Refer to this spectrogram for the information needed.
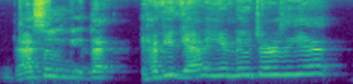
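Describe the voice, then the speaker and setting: A man's voice: very high-pitched, quick pace. An American man co-hosting a sports podcast, chatting casually and animatedly in slangy phrasing as he breaks down soccer.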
